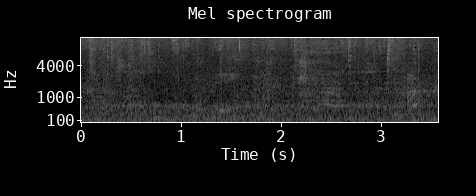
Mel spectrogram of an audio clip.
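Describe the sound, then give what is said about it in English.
Someone playing a horse imitates galloping horse hooves with a steady, rapid clip-clop rhythm, over a constant wash of background noise and faint voices. “Once I have these on, so do I gallop?”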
